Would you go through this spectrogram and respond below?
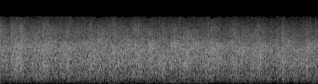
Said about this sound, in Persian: البته کمک نقدی قابل توجهی هم به صندوق حمایت از زنان بی سرپرست و بد سرپرست شهرمون کردن که جا داره تشویق حسابی بکنیم.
